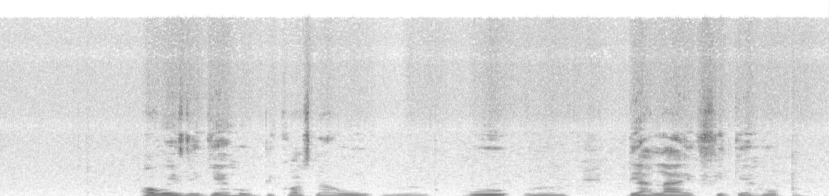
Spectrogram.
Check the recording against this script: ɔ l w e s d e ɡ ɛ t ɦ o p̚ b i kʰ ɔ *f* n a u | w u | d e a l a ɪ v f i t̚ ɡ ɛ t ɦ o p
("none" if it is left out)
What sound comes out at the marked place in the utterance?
s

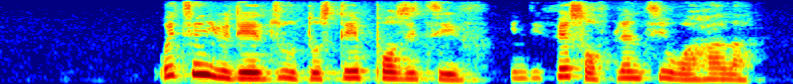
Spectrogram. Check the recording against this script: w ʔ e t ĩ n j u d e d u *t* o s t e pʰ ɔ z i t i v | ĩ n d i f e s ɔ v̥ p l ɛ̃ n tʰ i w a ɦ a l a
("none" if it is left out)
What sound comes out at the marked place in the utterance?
t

